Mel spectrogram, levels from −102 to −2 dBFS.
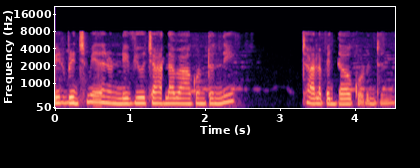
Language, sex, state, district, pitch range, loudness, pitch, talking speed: Telugu, female, Telangana, Karimnagar, 200-265 Hz, -22 LUFS, 210 Hz, 130 wpm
